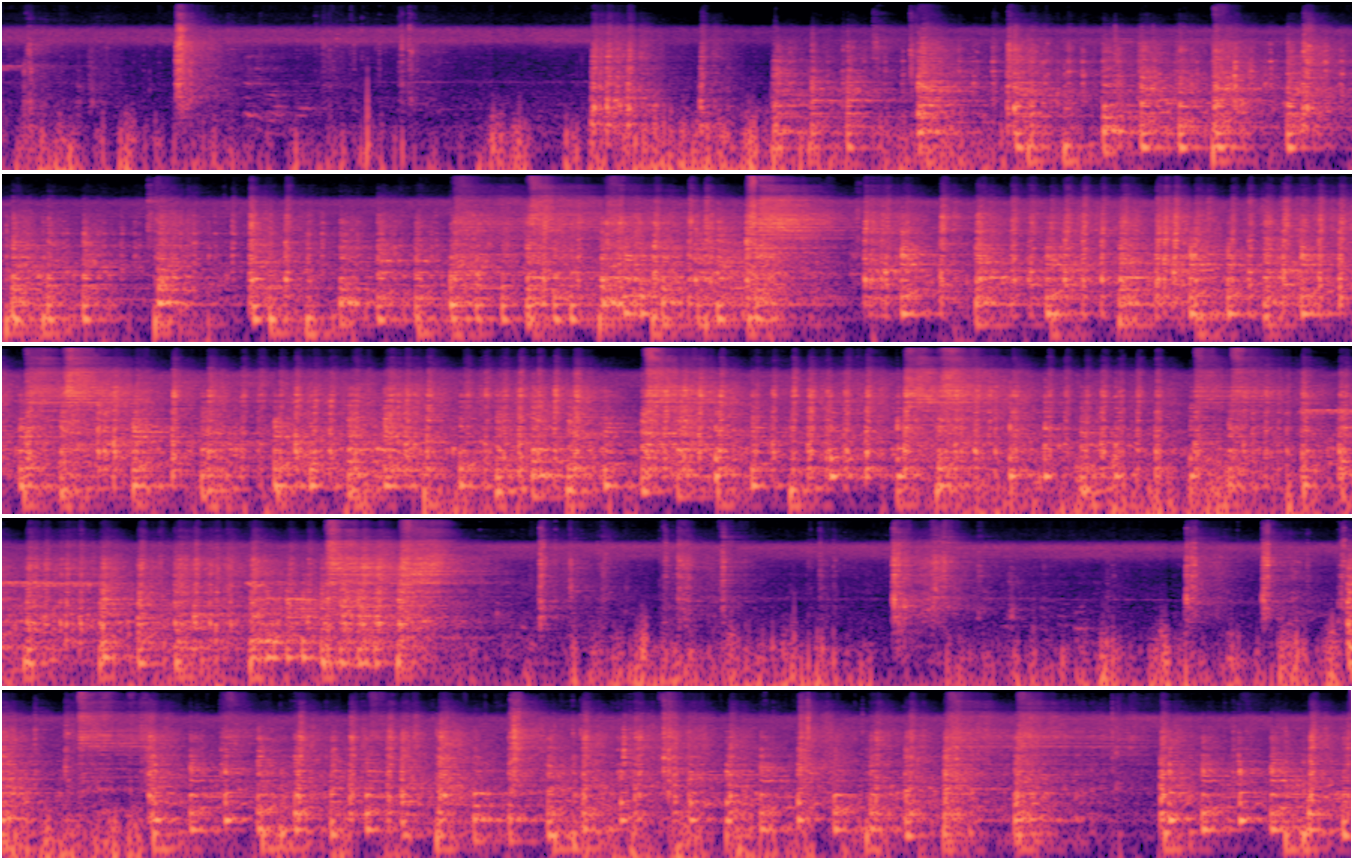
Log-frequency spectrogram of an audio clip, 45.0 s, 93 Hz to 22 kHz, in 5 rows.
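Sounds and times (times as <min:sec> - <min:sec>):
snare drum rolls: 0:03.9 - 0:32.1, 0:34.9 - 0:44.9.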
